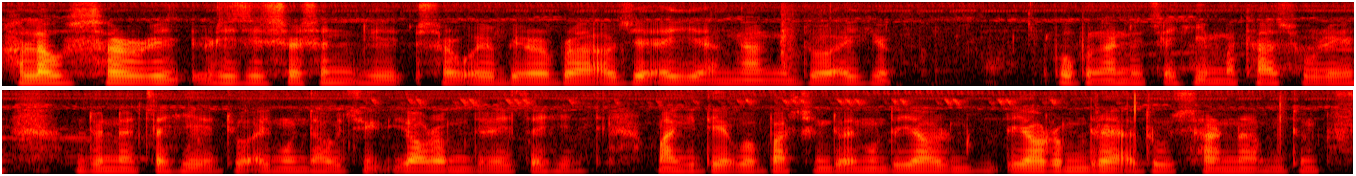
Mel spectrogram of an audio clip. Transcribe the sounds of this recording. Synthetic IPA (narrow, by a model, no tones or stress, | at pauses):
hɐlawsɐɾɾizistɾesɐnɡisɐɾo̰jbiɾɐbɾaa̰wzeʔɐjɡɐ̰ŋaŋɐduɐjɡi | bowbiŋandut͡ʃɐɦimɐtʰasuɾeɐdunɐt͡ʃɐɦiɐduɐ̰jŋomdɐhɐwzik̚jawɾɐmdɾet͡ʃɐɦimaɡidek̚bɐbak̚siŋduɐ̰jŋɔndɐjajawɾɐmdɾaɐ̰dusaɾnɐmɐtɯŋ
